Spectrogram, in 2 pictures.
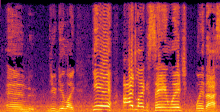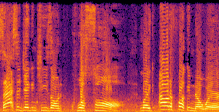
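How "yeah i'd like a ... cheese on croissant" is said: bad, awful fake European accent, pitched up. Mocking a person who learned to say it like a European, awful fake European accent. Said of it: "every other word was fucking grating and like an awful accent".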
